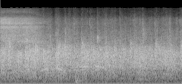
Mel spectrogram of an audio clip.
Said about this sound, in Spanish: A ver, démosle un aplauso al Señor. Gloria a Dios.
